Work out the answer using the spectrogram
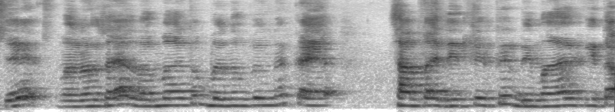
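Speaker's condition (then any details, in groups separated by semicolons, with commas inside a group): Cerebral palsy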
